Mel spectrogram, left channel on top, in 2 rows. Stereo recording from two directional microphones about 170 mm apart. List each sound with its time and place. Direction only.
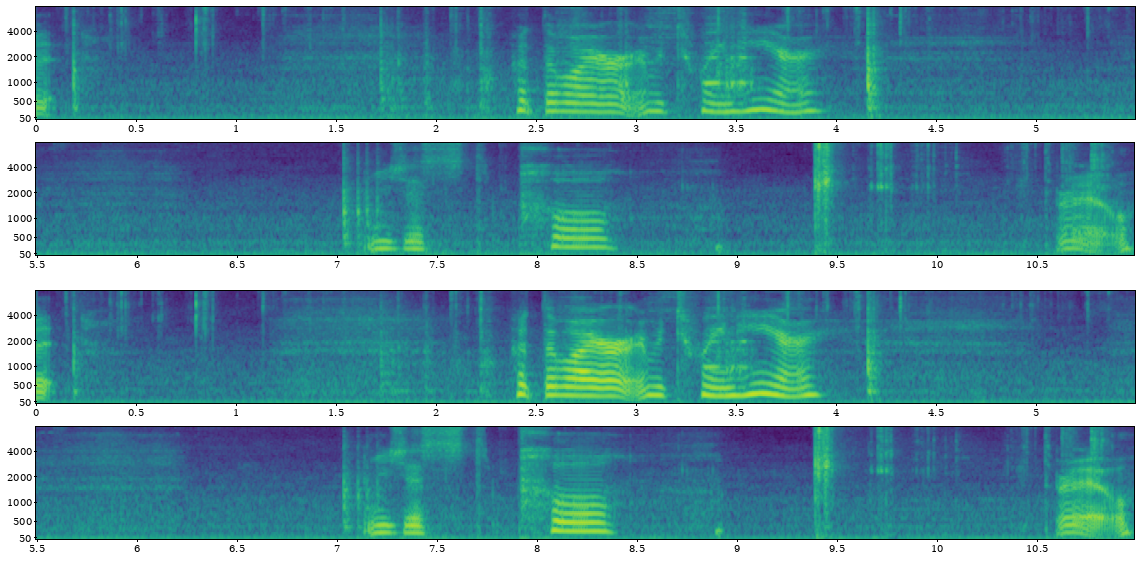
0.2 s a sound: 70° left (ahead or behind)
1.3 s a sound: 55° right (ahead or behind)
2.4 s speech: 60° right (ahead or behind)
7.2 s speech: 65° right (ahead or behind)
9.3 s scissors: 10° left (ahead or behind)
10.5 s speech: 55° right (ahead or behind)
